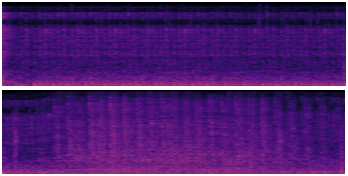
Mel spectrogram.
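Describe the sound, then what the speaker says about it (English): A small tractor engine idles steadily in the Farming Simulator game, a low continuous chug with a faint knocking pulse that brightens and grows a bit rougher partway through, as if revved slightly, with no voices. "I love the sound of these little tractors."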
